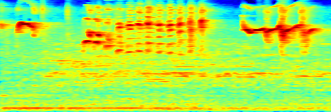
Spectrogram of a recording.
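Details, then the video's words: Oriental magpie-robin duetting against rival birds in the forest: very high, thin, bright chirps and trilled twitters in quick, rapidly pulsing bursts. "lần đầu thấy chòe than hót đấu giọng rừng hay và căng lủa đến vậy"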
